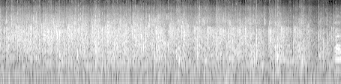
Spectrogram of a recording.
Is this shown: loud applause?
yes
